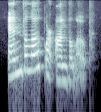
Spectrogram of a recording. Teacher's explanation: you hear the schwa in the second syllable and the lope envelope so there it's spelled with an e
